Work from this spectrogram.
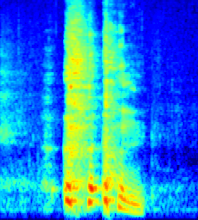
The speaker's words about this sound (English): I'm coughing and my throat is dry, but I'm drinking vodka.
